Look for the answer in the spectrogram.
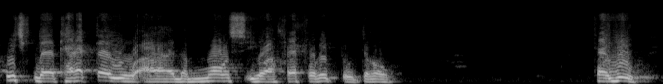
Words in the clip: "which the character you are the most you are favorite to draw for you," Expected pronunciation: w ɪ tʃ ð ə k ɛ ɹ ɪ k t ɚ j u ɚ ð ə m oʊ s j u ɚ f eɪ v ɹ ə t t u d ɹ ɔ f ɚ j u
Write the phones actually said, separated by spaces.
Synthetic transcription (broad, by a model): w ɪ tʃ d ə k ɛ ɹ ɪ k t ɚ j u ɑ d ə m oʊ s j u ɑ f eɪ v ɹ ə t t u d ɹ ɔ f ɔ j u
